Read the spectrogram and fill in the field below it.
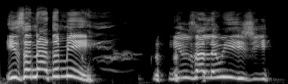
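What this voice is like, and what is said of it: Mario character voice. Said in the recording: “I just did his voice”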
